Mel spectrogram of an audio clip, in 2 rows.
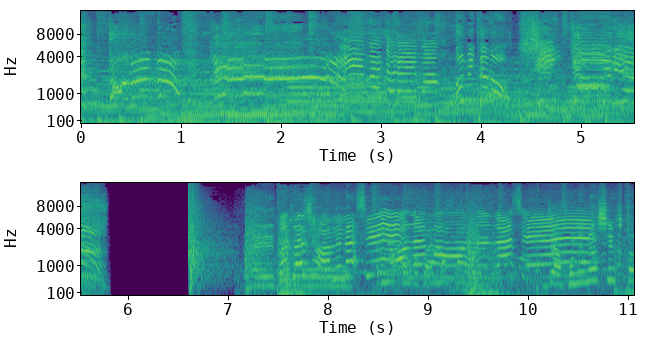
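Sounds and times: young children's excited voices: 2.2 - 5.8, 7.5 - 10.9.

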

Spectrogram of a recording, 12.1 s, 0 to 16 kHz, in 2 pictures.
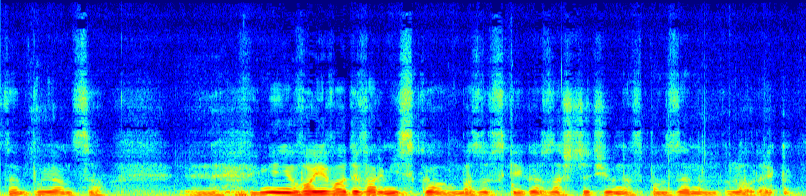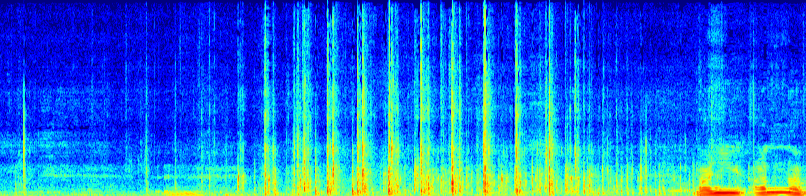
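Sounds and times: small group clapping: 7.3 - 11.6.

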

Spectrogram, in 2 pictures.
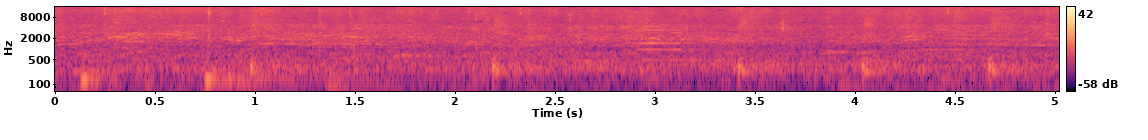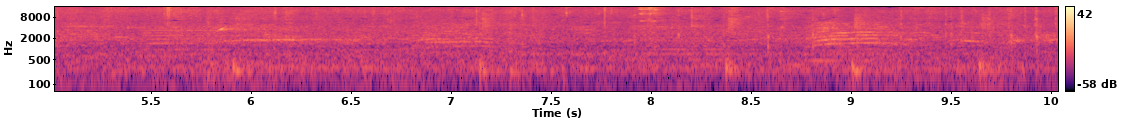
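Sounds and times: people's voices outdoors: 0.0 - 10.0.

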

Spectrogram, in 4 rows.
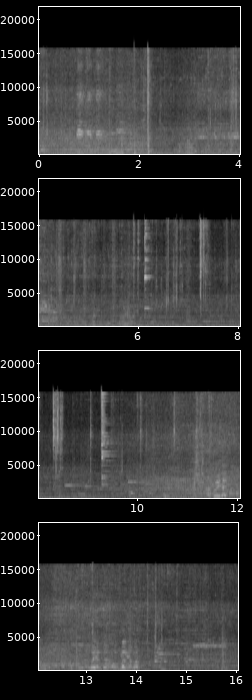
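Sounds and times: vehicle engine hum: 0.0 - 16.0.

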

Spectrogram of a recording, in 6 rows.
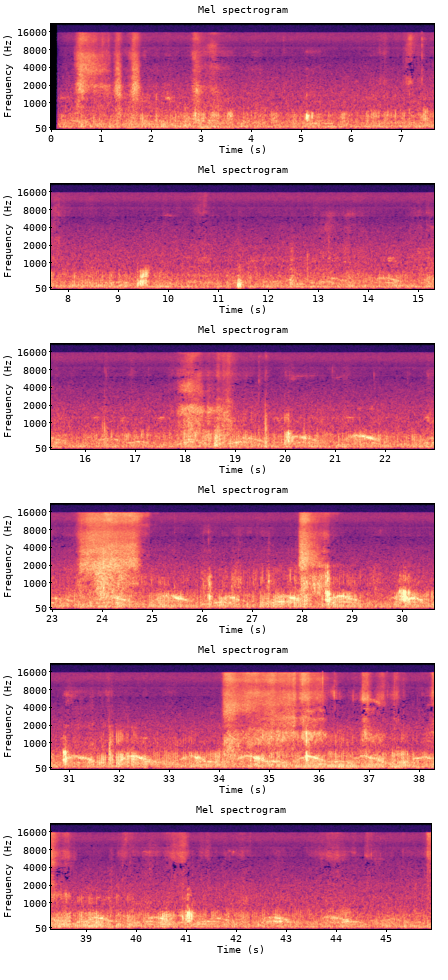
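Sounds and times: cat purring: 0.2 - 45.9
rustling hisses: 23.4 - 25.0, 27.9 - 28.6, 34.0 - 37.5.

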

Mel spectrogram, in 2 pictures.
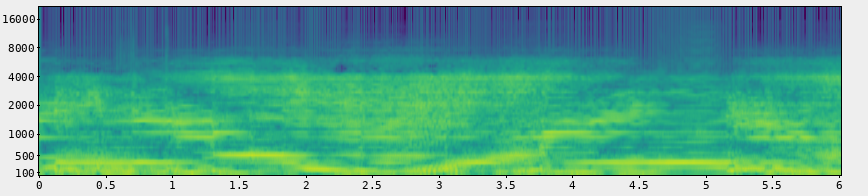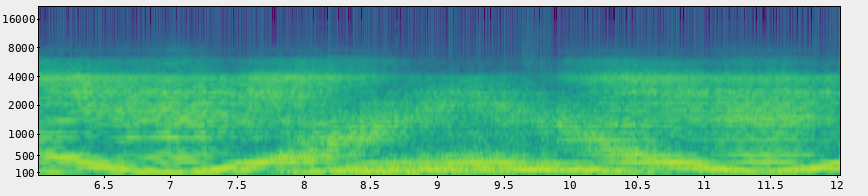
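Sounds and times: electric piano chords with effects: 0.0 - 12.0.

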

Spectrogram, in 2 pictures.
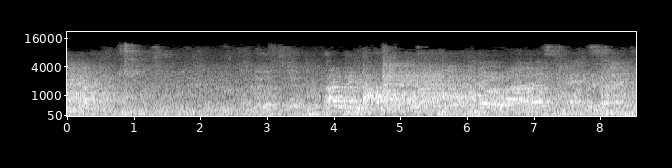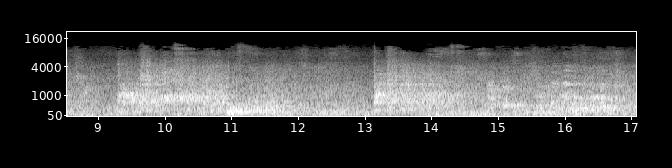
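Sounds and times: racquetball bangs echoing: 0.0 - 1.2, 3.9 - 6.5, 9.2 - 12.4, 13.0 - 14.7.

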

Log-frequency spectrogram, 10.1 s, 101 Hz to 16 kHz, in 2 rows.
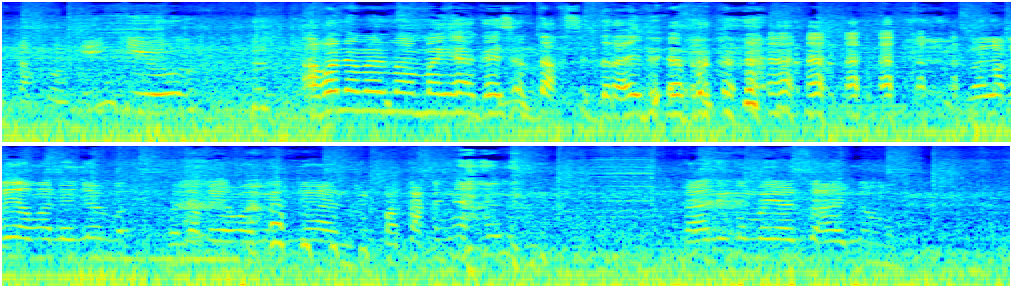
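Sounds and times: woman speaking: 0.0 - 3.8
car engine and road noise: 0.0 - 10.0.

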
